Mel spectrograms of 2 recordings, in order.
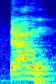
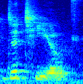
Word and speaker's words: datil: Daddle. Okay. So now that we have warmed up those taste buds, we're going to try the garlic datil. Wait, did I say it wrong again? That's Daddle. Garlic daddle.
